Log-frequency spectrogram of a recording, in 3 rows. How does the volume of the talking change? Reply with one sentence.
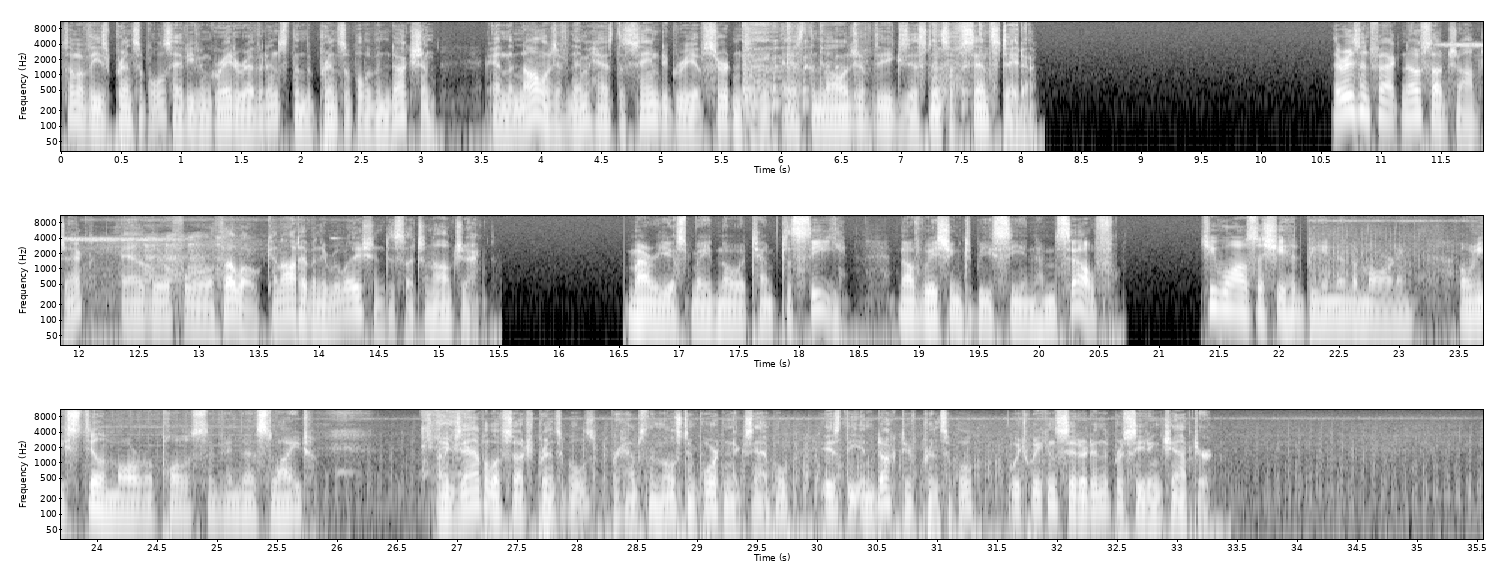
The loudness of the talking stays about the same.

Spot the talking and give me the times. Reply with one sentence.
You can hear the talking from 0.0 to 8.2 s, from 10.6 to 15.6 s, from 16.6 to 20.8 s, from 21.4 to 25.9 s and from 26.8 to 33.5 s.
